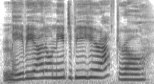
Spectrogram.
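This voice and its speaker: A woman voicing a candid, friendly teenage schoolgirl with self-doubt, in a casual, expressive anime-style game performance. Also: high voice, moderate pace, no room sound.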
